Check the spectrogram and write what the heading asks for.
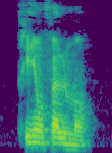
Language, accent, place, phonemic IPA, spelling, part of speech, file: French, France, Lyon, /tʁi.jɔ̃.fal.mɑ̃/, triomphalement, adverb, LL-Q150 (fra)-triomphalement.wav
- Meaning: triumphantly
